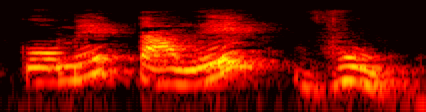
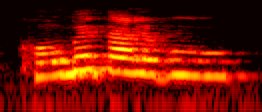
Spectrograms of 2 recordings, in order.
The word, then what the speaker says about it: comment allez-vous: This is ale because Z is silent here. Cometale-vous. Vous means S is silent here. Vous means you. So how are you? Cometale-vous.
